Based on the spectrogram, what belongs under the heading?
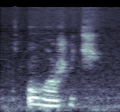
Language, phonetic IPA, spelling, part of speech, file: Polish, [uˈwɔʒɨt͡ɕ], ułożyć, verb, LL-Q809 (pol)-ułożyć.wav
